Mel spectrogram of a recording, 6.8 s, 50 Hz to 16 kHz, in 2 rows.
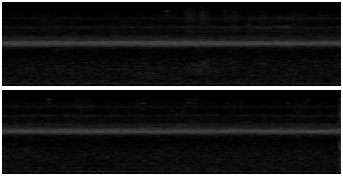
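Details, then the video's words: Crickets keep up a sustained, piercing trill through a summer night in 2010, steady in pitch and loudness, with scattered faint clicks above it. "Boston the boxer and crickets summer 2010"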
